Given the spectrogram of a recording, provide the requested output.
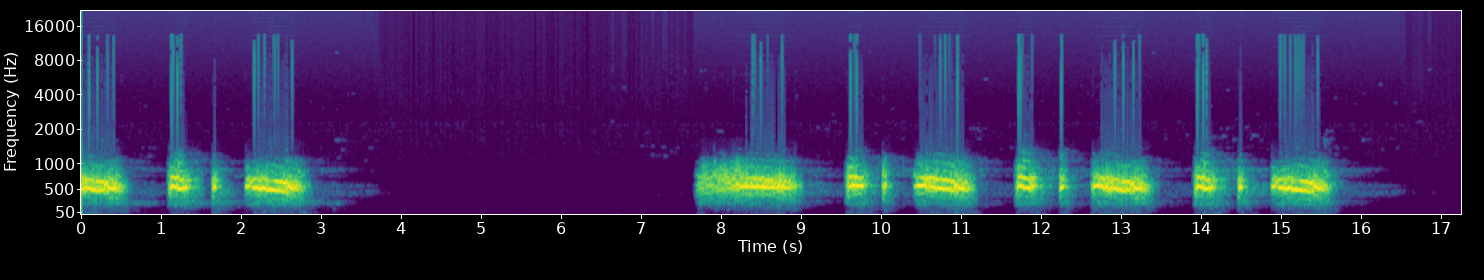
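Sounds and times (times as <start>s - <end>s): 
pigeon cooing: 0.0s - 3.0s, 7.7s - 15.8s.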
